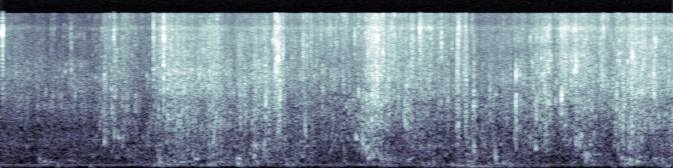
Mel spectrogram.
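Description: Live kahawai bait splashing and thrashing at the water's surface beside a boat, several short splashes over a steady wash of water.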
